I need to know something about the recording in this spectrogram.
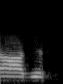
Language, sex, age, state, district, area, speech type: Nepali, female, 45-60, West Bengal, Jalpaiguri, urban, conversation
